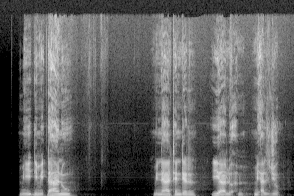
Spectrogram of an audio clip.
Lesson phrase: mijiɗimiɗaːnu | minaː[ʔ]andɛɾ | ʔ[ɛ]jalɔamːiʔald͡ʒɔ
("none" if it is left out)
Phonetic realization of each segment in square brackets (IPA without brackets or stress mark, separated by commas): t, i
